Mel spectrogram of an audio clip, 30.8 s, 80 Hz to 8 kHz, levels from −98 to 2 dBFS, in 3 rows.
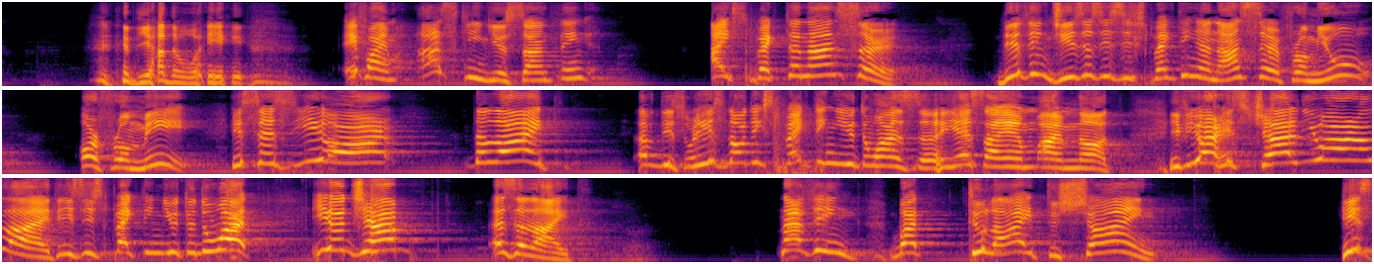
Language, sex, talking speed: English, male, 140 wpm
